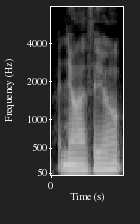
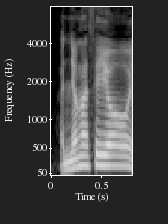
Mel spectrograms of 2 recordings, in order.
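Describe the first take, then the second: First: It has a flat Seoul standard melody. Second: It has a rising-falling Gyeongsang dialect melody.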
